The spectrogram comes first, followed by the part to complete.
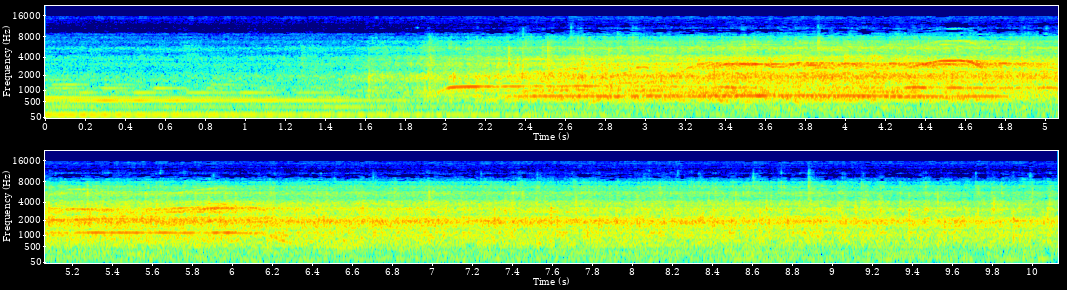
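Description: A concert audience applauding and cheering, with whistles, after the last notes of a song fade. The applause swells suddenly about two seconds in, peaks, then slowly tails off, heard through a vintage wooden tube radio's speaker.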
